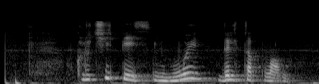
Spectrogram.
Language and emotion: Russian, positive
